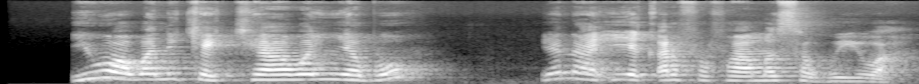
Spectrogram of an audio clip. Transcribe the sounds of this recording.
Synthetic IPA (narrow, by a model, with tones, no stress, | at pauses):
jɪ˦waː˨wɐ˦ni˦kʲɛ˨kʲːaː˦wɐ˦ɲjɐ˨boː˦ | jɐ˦naː˨ʔɪ˦ja˨kʼɐ˦ɽɸɐ˨ɸaː˦mɐ˦sa˨ɡʷʊ˦jwaː˨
